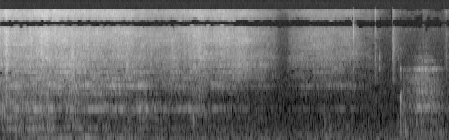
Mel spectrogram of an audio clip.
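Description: Wooden lazy susan turning on its bearing, a steady rubbing whir that drops away about three seconds in as the turntable slows to a stop.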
